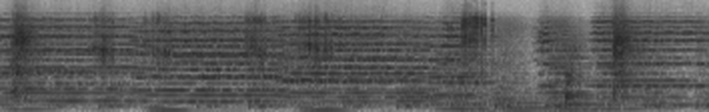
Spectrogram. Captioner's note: trash can clanging; bugs crunching; trash can clanging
